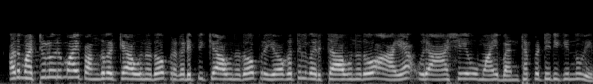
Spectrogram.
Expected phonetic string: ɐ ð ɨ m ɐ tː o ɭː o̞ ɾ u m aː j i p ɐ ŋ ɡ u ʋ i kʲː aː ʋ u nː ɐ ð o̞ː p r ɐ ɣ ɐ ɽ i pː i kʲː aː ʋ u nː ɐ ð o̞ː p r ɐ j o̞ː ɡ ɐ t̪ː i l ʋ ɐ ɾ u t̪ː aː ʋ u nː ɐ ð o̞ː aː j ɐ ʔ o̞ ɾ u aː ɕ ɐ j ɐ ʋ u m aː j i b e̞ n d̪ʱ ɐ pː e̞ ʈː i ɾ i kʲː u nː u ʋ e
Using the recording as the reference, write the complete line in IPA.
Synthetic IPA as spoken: ɐ ð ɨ m ɐ tː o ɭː o̞ ɾ u m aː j i p ɐ ŋ ɡ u ʋ e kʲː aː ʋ u nː ɐ ð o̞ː p r ɐ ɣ ɐ ɽ i pː i kʲː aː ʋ u nː ɐ ð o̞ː p r ɐ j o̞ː ɡ ɐ t̪ː i l ʋ ɐ ɾ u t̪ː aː ʋ u nː ɐ ð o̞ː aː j ɐ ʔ o̞ ɾ u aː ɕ ɐ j ɐ ʋ u m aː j i b e̞ n d̪ʱ ɐ pː e̞ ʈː i ɾ i kʲː u nː u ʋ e

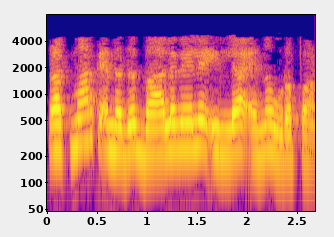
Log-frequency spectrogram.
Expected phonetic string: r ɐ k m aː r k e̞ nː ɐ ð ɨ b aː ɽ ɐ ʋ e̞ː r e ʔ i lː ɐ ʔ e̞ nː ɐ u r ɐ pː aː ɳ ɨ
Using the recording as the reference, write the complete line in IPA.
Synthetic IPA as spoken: r ɐ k m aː r k e̞ nː ɐ ð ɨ b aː l ɐ ʋ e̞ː l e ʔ i lː ɐ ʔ e̞ nː ɐ u r ɐ pː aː ɳ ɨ

